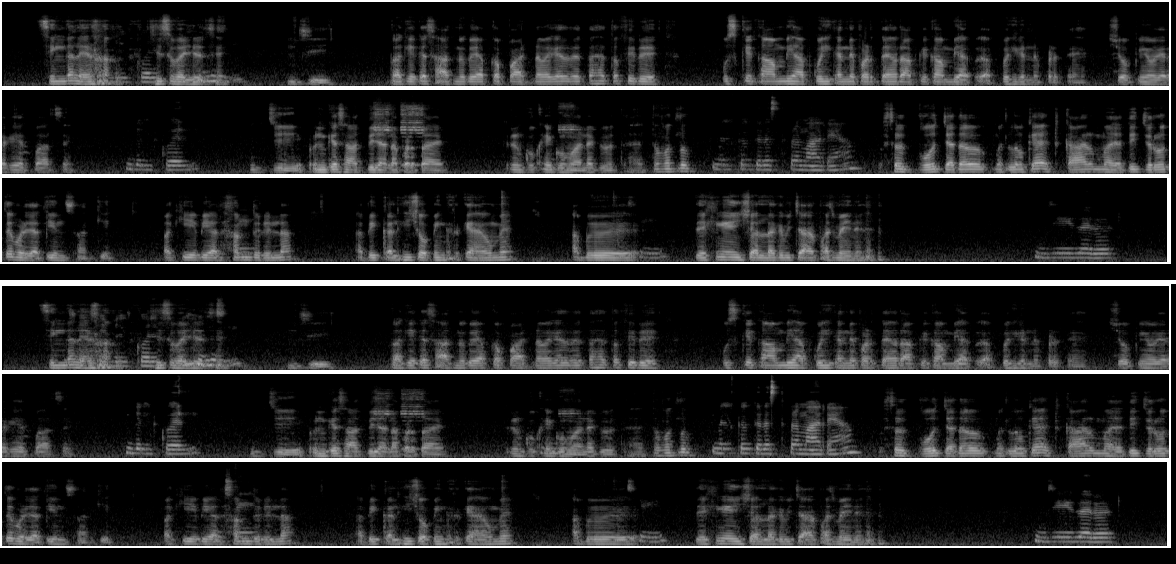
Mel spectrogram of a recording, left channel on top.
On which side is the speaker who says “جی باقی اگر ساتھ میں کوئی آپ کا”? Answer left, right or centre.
Left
